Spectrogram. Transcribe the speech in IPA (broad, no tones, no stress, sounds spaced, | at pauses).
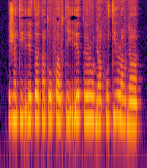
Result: ʒ ɐ̃ tʲ o rʲ ɐ t̪ ɜ t ɐ̃ t o f ɐ v t i rʲ ɐ k ʏ ɹ u ɖ ɐ̃ f u tʲ u ɹ ɐ̃ v ɖ ɐ̃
